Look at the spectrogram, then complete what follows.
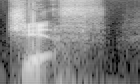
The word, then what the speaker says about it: GIF: the pronunciation of g typically if a word derives from german it's usually a hard g but if it is the latin or french derivative it's a soft g this adds to the assertion that jif uses the soft g sound because the word graphic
